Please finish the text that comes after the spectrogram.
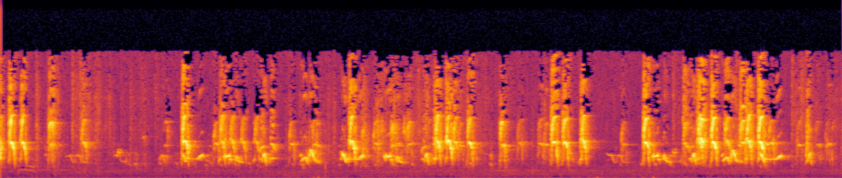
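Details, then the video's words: Spring song of an American robin: clusters of high chirps and short warbled, slurred phrases in irregular bursts separated by pauses of one to two seconds, with a quiet background. "Robins Sounds"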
